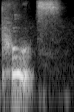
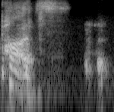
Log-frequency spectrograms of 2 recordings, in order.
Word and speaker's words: Putz: their names for example it's jj putz not putts and it's john figgins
